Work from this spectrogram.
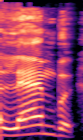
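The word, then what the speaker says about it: lamb: अब देखो लिखा है लैम्ब, comb, tomb, dumb, thumb. अब ऐसे लोग बी है तो बी पढ़ना पड़ेगा, लेकिन कॉन्सेप्ट कहता है कि एम के बाद, देखो एम के बाद और एम के बाद बी, कौन सा वर्ड? बी प्रायः साइलेंट होता है।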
